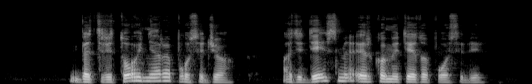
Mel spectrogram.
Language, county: Lithuanian, Panevėžys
